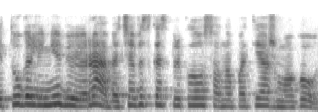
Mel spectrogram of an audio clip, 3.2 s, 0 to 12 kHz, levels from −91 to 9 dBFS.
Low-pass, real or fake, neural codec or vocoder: 7.2 kHz; real; none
